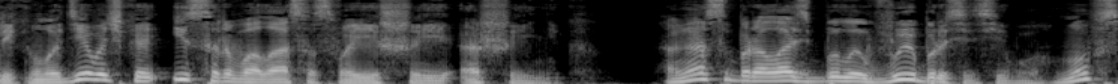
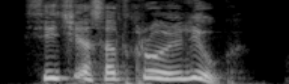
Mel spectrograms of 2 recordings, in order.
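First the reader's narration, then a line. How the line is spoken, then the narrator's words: Girl exclaiming. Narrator (Russian): воскликнула девчушка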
